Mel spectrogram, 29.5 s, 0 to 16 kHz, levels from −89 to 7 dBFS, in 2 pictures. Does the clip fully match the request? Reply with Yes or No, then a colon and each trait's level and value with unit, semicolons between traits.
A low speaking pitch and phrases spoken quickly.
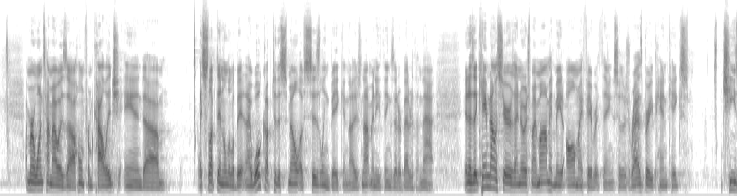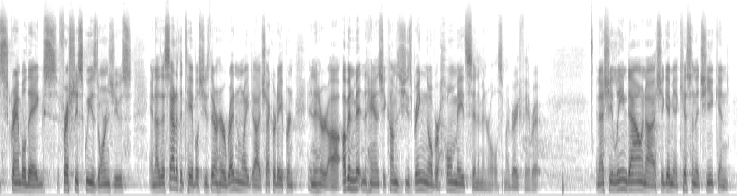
Yes: low, 120 Hz; fast, 230 wpm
